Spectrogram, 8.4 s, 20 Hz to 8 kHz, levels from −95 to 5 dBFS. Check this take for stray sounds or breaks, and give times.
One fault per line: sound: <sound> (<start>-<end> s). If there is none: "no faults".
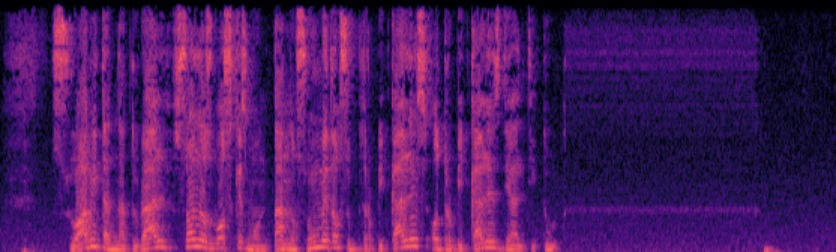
no faults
